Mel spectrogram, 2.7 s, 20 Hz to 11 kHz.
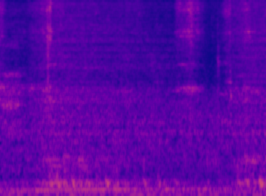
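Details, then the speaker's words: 1972 VW Super Beetle after the fan-to-shroud gap was pried wider, the backing plate painted and the clamp tightened: low, even fan hum with no clanging or banging against the shroud; the cooling fan now runs clear. "no more fan shroud noise before it was like clanging or banging against the Shroud"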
